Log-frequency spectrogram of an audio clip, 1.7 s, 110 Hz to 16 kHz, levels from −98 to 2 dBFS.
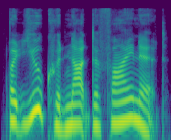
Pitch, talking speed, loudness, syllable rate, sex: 200 Hz, 210 wpm, -16 LUFS, 5.2 syllables/s, female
